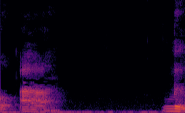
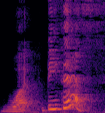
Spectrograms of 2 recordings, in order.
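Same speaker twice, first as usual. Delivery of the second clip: quaint mock voice; 8 semitones higher, 3 dB louder, slower than usual. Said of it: "And I'm like".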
